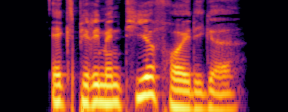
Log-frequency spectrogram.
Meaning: inflection of experimentierfreudig: 1. strong/mixed nominative/accusative feminine singular 2. strong nominative/accusative plural 3. weak nominative all-gender singular
- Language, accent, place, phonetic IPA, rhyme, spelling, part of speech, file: German, Germany, Berlin, [ɛkspeʁimɛnˈtiːɐ̯ˌfʁɔɪ̯dɪɡə], -iːɐ̯fʁɔɪ̯dɪɡə, experimentierfreudige, adjective, De-experimentierfreudige.ogg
